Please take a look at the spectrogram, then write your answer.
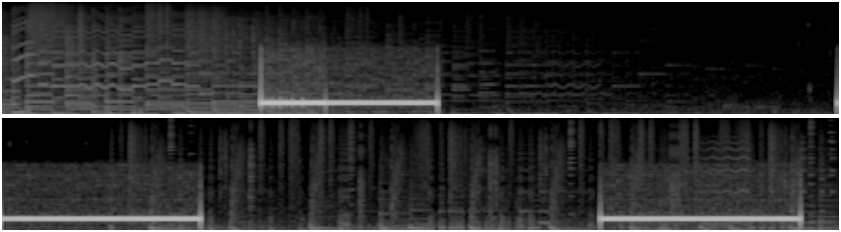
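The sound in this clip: A telephone line tone plays while a call is placed again: three steady, mid-pitched beeps of about two seconds each, separated by longer near-silent gaps.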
